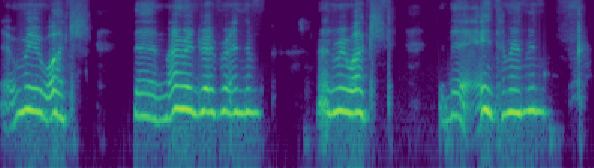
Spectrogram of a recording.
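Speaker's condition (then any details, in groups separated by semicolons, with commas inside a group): Speech impediment; disabled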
